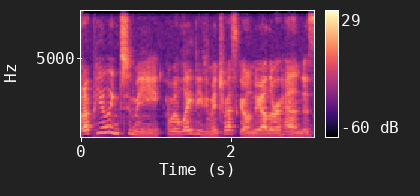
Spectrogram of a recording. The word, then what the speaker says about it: Dimitrescu: to pronounce the name but I'm gonna stick with the Romanian pronunciation since it's all Romanian inspired so I'm gonna stick with what Romanians have to say though So it's Lady Dimitrescu to me She's a nine foot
